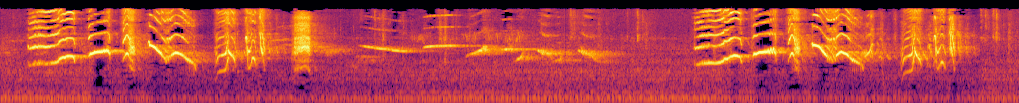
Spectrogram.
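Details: Singing female Oriental magpie-robin used as a lure to attract a male: two bouts of bright, rapid whistled phrases with clipped chips, softer warbling between them, over a steady low hum.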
